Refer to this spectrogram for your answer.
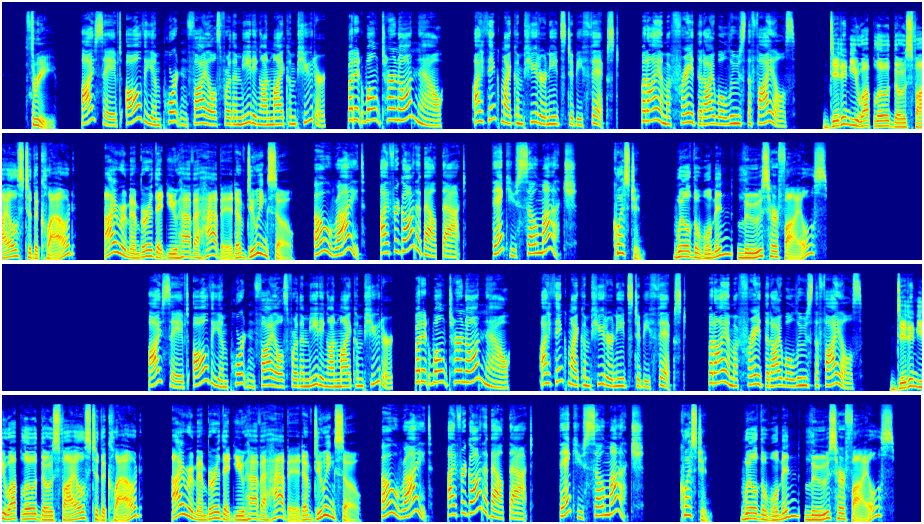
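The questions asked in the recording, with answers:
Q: Will the woman lose her files?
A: No, she uploaded them to the cloud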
